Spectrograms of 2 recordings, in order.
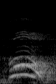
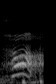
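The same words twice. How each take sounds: First: "हो" as in hope, with a long "oh"; long O sound. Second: "हॉप" with short "o" as in pot; short O sound. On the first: Teacher contrasts words without and with E, long sound. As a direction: hold the round "oh" in "हो". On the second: Teacher contrasts words without and with E, short sound. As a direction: keep the vowel brief in "हॉप". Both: Shown as a demonstration. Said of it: "how the sound changes by adding E".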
